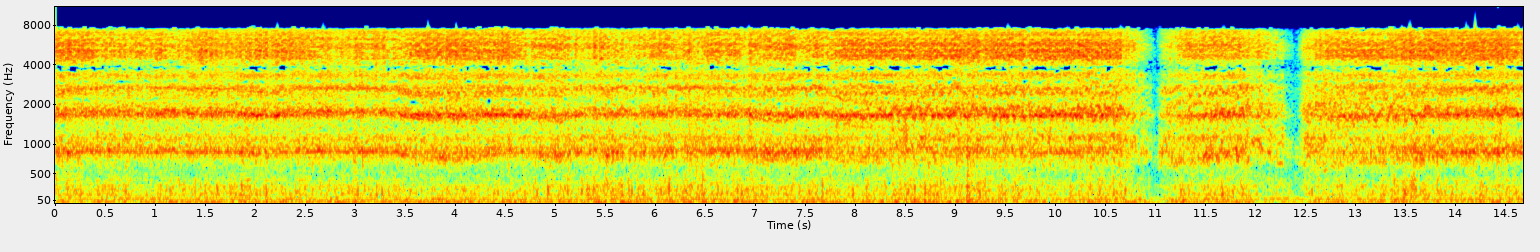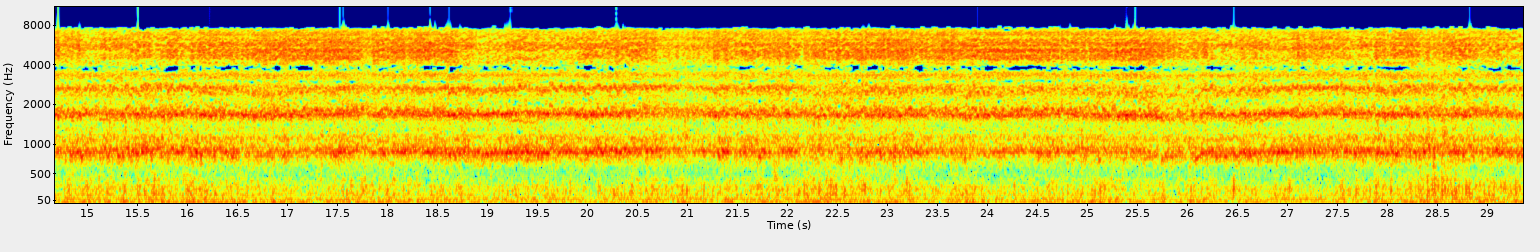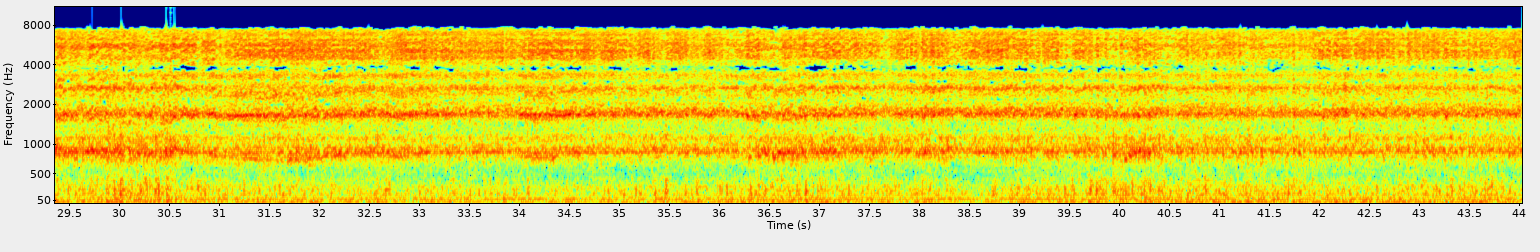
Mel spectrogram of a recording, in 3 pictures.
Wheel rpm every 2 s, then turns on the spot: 230, 230, 220, 230, 200, 140, 150, 220, 230, 220, 230, 230, 230, 220, 230, 210, 230, 230, 230, 240, 230, 230.
none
